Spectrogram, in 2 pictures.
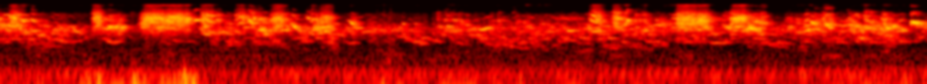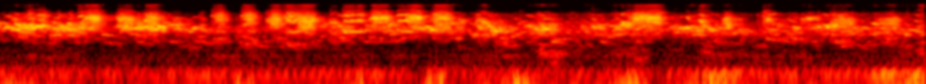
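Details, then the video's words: Finches eating and playing fill the air with constant, busy high chirping; many sharp short tweets overlap in rapid succession throughout. "Cute Birds Chirping Sounds | Beautiful Finches Eating and Playing"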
